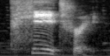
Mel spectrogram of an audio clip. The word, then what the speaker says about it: Petrie: When they could have gone for Terry, but spelt with a P. Why would they do that? Why would they do that? They've got the whole silent P terror thing to play with.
